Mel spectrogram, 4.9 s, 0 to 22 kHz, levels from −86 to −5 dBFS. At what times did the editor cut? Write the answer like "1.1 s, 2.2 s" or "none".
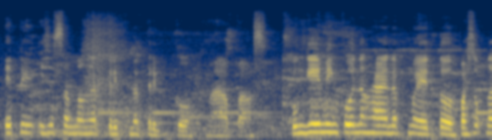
2.8 s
